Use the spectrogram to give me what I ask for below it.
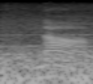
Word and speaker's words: Nam: Sat rhymes with but, Sat, S-A-T, Nam, N-A-M, rhymes with mom.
